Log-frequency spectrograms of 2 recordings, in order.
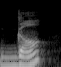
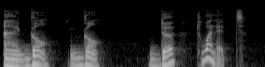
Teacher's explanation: you've got this A-N, so it's nasal, gant, and then final T is not pronounced here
